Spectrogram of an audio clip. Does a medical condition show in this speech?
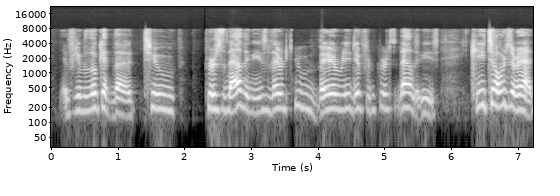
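Yes: cerebral palsy; cerebral palsy, wheelchair.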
